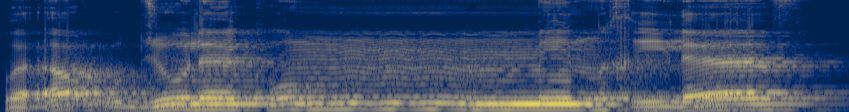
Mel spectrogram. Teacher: അർജുലക്കും എന്നതിലെ സാക്കിനത്തായ മീം ശേഷമുള്ള മീമിൽ പൂർണ്ണമായും ലയിപ്പിച്ച് മണിക്കുന്നു. ഇദ്ഗാം ശഫവി അല്ലെങ്കിൽ ഇദ്ഗാം മിസ്ലൈൻ സഗീർ എന്നും പേര് പറയാം.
